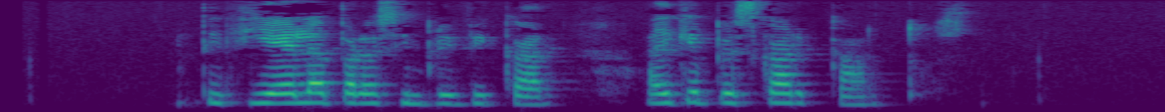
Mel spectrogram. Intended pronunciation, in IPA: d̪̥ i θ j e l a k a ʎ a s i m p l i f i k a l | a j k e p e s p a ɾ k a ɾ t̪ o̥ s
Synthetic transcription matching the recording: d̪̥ i θ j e l a p a ɾ a s i m p l i f i k a ɾ | a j k e p e s k a ɾ k a ɾ t̪ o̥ s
